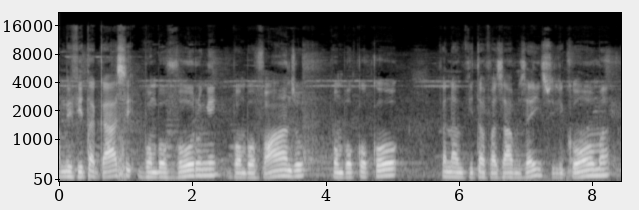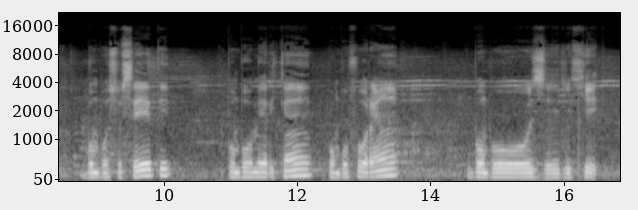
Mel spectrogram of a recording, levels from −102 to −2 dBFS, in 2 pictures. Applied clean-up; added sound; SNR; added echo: none; none; none; none.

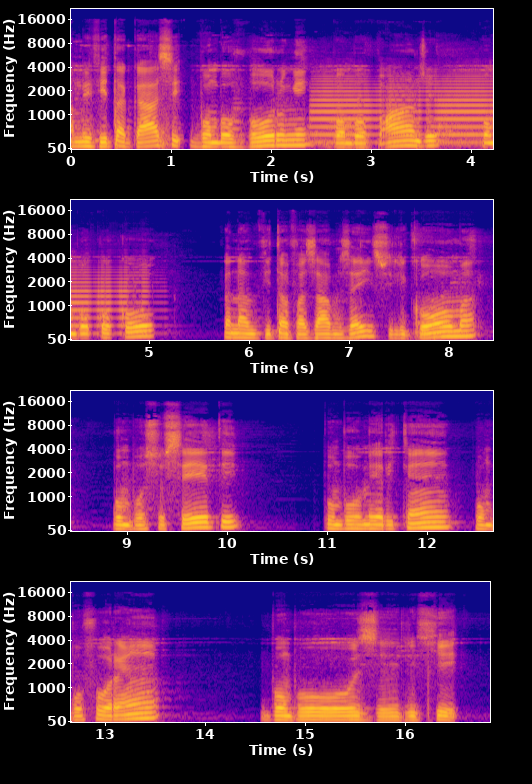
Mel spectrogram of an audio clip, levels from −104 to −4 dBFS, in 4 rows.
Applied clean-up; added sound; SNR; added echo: neural mask model RNNoise.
